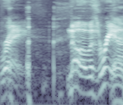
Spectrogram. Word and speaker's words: Rhea: I, like a dumbass, pronounced her name Rhea instead of Ray.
